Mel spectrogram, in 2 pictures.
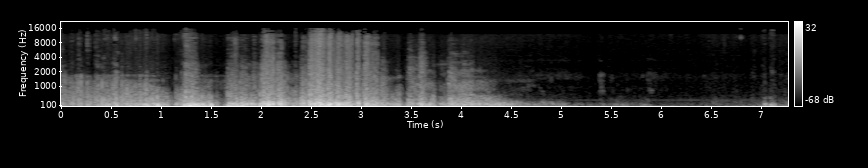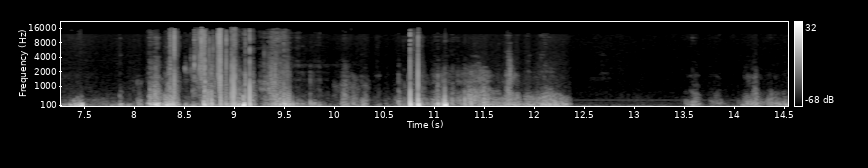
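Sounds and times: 
makeup brushes and a sponge rubbing over a microphone: 0.1 - 4.5, 7.0 - 12.4, 13.5 - 14.5.

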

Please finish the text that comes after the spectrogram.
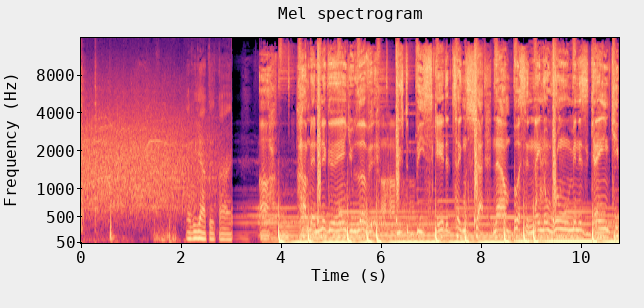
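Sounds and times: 
round of applause: 0.0 - 3.0
speech: 2.1 - 10.7.

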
